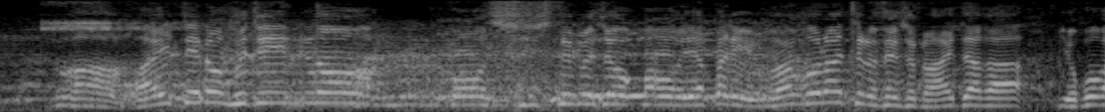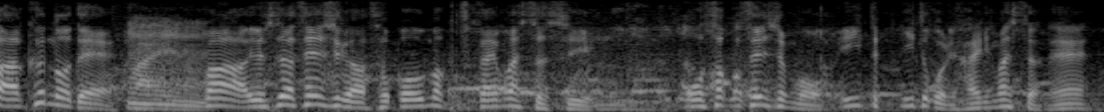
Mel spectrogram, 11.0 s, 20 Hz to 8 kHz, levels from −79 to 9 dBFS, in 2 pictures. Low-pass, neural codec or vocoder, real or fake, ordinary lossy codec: none; codec, 16 kHz, 8 kbps, FunCodec, trained on Chinese and English, 25 frames a second; fake; none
